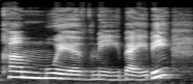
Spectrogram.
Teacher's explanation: Atenção, olha, come with. Eu já junto no M do come o W do with, porque o E do come não é pronunciado. Então, come with me, baby.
